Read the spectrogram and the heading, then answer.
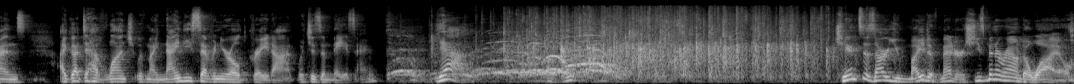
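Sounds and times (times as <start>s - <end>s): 
speech: 0.0s - 6.2s, 8.4s - 10.7s
applause: 4.3s - 8.7s.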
